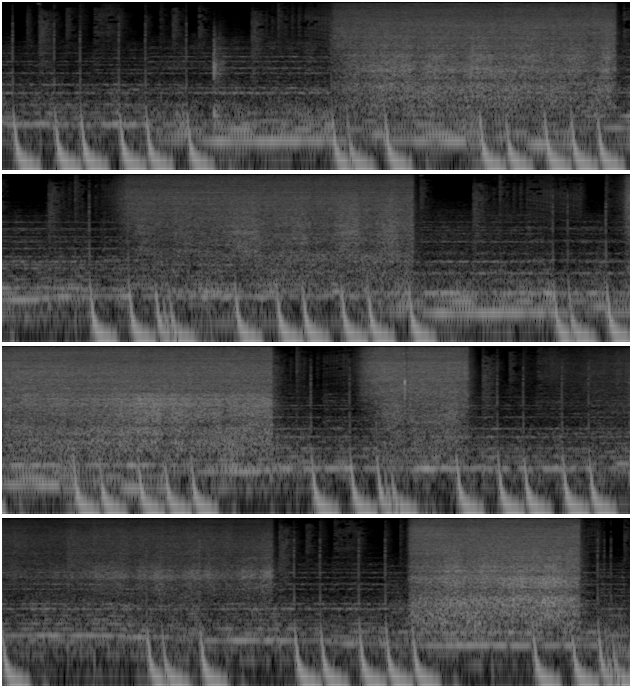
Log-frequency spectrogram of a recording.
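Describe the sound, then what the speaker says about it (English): An airbrush sprays paint onto gnoll miniatures in several long, steady bursts of airy hiss, separated by short pauses, with a low rhythmic pulsing running underneath throughout. "now I'm just gonna go around and do some Xenophil on everybody with the airbrush"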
